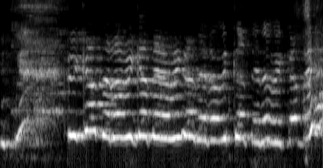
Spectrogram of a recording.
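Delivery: laughing loudly through the words; half-shouting while cracking up. Real, not acted. Caught joking, bursts out laughing.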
